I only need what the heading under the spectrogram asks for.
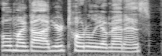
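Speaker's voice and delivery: imitated cackling laugh. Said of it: "Nora was cackling".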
